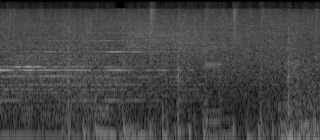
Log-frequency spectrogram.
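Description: Steady rain falls in the video game Master Detective Archives: Rain Code, a dense continuous hiss with scattered heavier drops and low rumbling thuds, loud and unbroken.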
